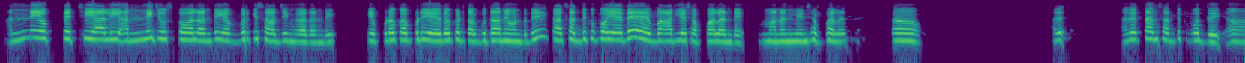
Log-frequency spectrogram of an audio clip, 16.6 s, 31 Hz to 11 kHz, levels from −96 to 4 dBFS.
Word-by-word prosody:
అన్ని 295 Hz, +8 st, 0 dB
ఒక్ 295 Hz, -, -17 dB, 0.2 s
తెచ్చియాలి, 285 Hz, -2 st, +3 dB, 0.2 s
అన్నీ 265 Hz, +4 st, 0 dB
చూసుకోవాలంటే 275 Hz, -3 st, +1 dB
ఎవ్వరికీ 275 Hz, +5 st, -4 dB
సాధ్యం 240 Hz, -1 st, -1 dB
కాదండి. 220 Hz, 0 st, -3 dB, 0.6 s
ఎప్పుడోకప్పుడు 260 Hz, +3 st, -1 dB, 0.2 s
ఏదో 240 Hz, +1 st, +3 dB
ఒకటి 270 Hz, -2 st, -2 dB
తగ్గుతానే 245 Hz, +2 st, +1 dB
ఉంటది. 235 Hz, +5 st, -4 dB, 0.2 s
స -, -, -15 dB, 0.2 s
సర్దుకుపోయేదే 285 Hz, +2 st, +3 dB, 0.3 s
భార్య 245 Hz, +1 st, +1 dB
చెప్పాలంటే. 230 Hz, -1 st, +1 dB, 0.4 s
మనం 235 Hz, 0 st, -1 dB
మేము 235 Hz, 0 st, -3 dB
చెప్పాలంటే. 240 Hz, +2 st, -3 dB, 0.6 s
ఆ! -, -, +4 dB, 2.1 s
అదే. -, -, 0 dB, 0.8 s
అదే. 275 Hz, +3 st, -1 dB
తను 290 Hz, -2 st, +2 dB
సర్దుకుపోద్ది. 255 Hz, -3 st, -3 dB, 0.2 s
ఆ! -, -, -5 dB
255 Hz, 95 wpm, -24 LUFS, 235-280 Hz, 2.1 s, ఆ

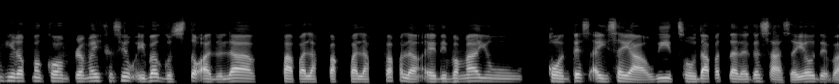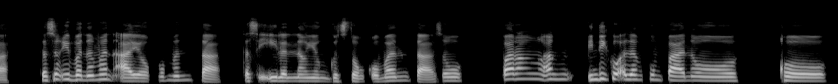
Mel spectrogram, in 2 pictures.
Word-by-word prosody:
hirap 165 Hz, -2 st, +2 dB
mag-compromise 155 Hz, 0 st, -1 dB
kasi 160 Hz, +3 st, -2 dB
yung -, -, -11 dB
iba 170 Hz, +4 st, +2 dB
gusto 140 Hz, -3 st, -1 dB
ano 125 Hz, -1 st, +1 dB
lang 145 Hz, 0 st, +4 dB, 0.3 s
papalakpak-palakpak 130 Hz, -1 st, 0 dB
lang 135 Hz, -5 st, +2 dB
eh, 140 Hz, -, +2 dB
di 140 Hz, -, -1 dB
ba 145 Hz, -, +1 dB
nga 155 Hz, +1 st, +4 dB
yung 135 Hz, -3 st, -7 dB, 0.3 s
contest 150 Hz, +1 st, +1 dB
ay 145 Hz, -, +1 dB
sayawit 140 Hz, +1 st, +2 dB
so 135 Hz, -3 st, -1 dB
dapat 140 Hz, +3 st, +2 dB
talaga 130 Hz, +1 st, +1 dB
sasayaw 130 Hz, +1 st, 0 dB
di -, -, -2 dB
ba. 105 Hz, -1 st, 0 dB, 0.3 s
Tapos 190 Hz, +5 st, +2 dB
yung 230 Hz, -, -3 dB
iba 220 Hz, -2 st, +3 dB
naman 220 Hz, +3 st, 0 dB
ayaw 150 Hz, -1 st, +4 dB
kumanta, 195 Hz, +2 st, -1 dB, 0.3 s
tapos -, -, -1 dB
iilan 165 Hz, -, +2 dB
lang 155 Hz, 0 st, -1 dB
yung 155 Hz, -1 st, -3 dB
gustong 145 Hz, -2 st, -1 dB
kumanta. 170 Hz, -3 st, 0 dB
So 170 Hz, 0 st, -2 dB, 0.4 s
parang 250 Hz, +1 st, +3 dB
ang 235 Hz, +1 st, 0 dB, 0.3 s
hindi 230 Hz, +3 st, +1 dB
ko 250 Hz, -, +4 dB
alam 225 Hz, -1 st, +2 dB
kung 225 Hz, -2 st, -5 dB
pa'no 180 Hz, -3 st, +2 dB, 0.4 s
ko, 165 Hz, -3 st, +3 dB
155 Hz, 160 wpm, -23 LUFS, 140-180 Hz, 0.4 s, lang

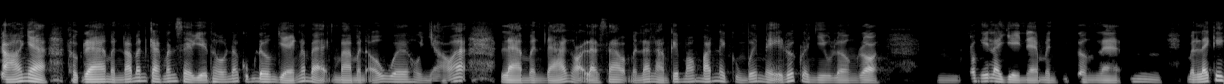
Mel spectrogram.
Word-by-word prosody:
Có 115 Hz, +2 st, +6 dB
nha, 140 Hz, -9 st, +6 dB, 0.2 s
thực 110 Hz, -, -1 dB
ra 120 Hz, 0 st, +7 dB
mình 110 Hz, -3 st, -3 dB
nói 120 Hz, +2 st, +3 dB
bánh 160 Hz, +2 st, 0 dB
căn, 135 Hz, -5 st, +2 dB
bánh 140 Hz, +2 st, -1 dB
xèo 125 Hz, -8 st, +1 dB
vậy 105 Hz, 0 st, +3 dB
thôi 115 Hz, -2 st, -2 dB
nó 140 Hz, +2 st, -2 dB
cũng 135 Hz, -1 st, -8 dB
đơn 120 Hz, -2 st, +2 dB
giản 95 Hz, +2 st, +3 dB
đó 160 Hz, -, -1 dB
bạn. -, -, +1 dB
Mà 105 Hz, -2 st, 0 dB
mình 100 Hz, 0 st, -4 dB
ở -, -, -3 dB
quê 120 Hz, -1 st, +1 dB
hồi 105 Hz, -5 st, -8 dB
nhỏ 95 Hz, -2 st, -6 dB
á, -, -, +3 dB, 0.3 s
là 100 Hz, -2 st, +4 dB
mình 95 Hz, -1 st, -4 dB
đã, 95 Hz, +5 st, +2 dB
gọi 130 Hz, -, -1 dB
là 95 Hz, -, +2 dB
sao, 110 Hz, +3 st, -1 dB
mình 95 Hz, +2 st, -6 dB
đã 120 Hz, -, +1 dB
làm 110 Hz, -6 st, -4 dB
cái 125 Hz, +6 st, -1 dB
món 130 Hz, +3 st, -5 dB
bánh 130 Hz, +6 st, +1 dB
này 145 Hz, -, -2 dB
cùng 110 Hz, -4 st, -10 dB
với 130 Hz, +3 st, -1 dB
mẹ 115 Hz, -8 st, -1 dB
rất 160 Hz, +3 st, 0 dB
là 125 Hz, -, 0 dB
nhiều 105 Hz, -2 st, -4 dB
lần 100 Hz, -1 st, -4 dB
rồi. 105 Hz, +1 st, +3 dB, 0.6 s
Ừm, 100 Hz, -1 st, -15 dB
có 145 Hz, -, -2 dB
nghĩa 150 Hz, +1 st, +1 dB
là 140 Hz, -, +3 dB
vầy 105 Hz, -2 st, +3 dB
nè, 100 Hz, 0 st, +1 dB
mình 100 Hz, -1 st, -6 dB
chỉ -, -, -19 dB
cần 105 Hz, -, -3 dB
là 100 Hz, -1 st, -2 dB
ừm, 125 Hz, -5 st, -9 dB, 0.3 s
mình 110 Hz, -1 st, -1 dB
lấy 135 Hz, +4 st, +6 dB
cái 195 Hz, -1 st, +2 dB
115 Hz, 295 wpm, -24 LUFS, 100-130 Hz, 0.6 s, ra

